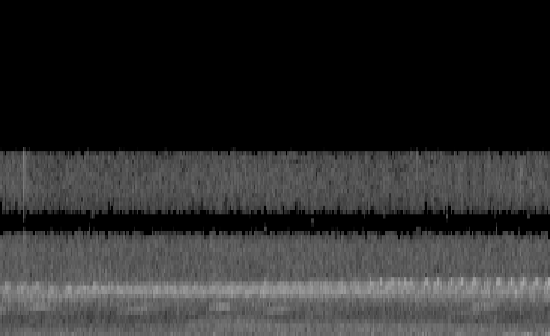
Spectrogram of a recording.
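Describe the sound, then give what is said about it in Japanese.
A chorus of frogs croaking at night forms a dense, steady drone with a thin high trill layered over it. The sound is faint and continues without pause. “これカエルたちの鳴き声なんですね。ゲロゲロ ゲロゲロ、 大合唱です。”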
